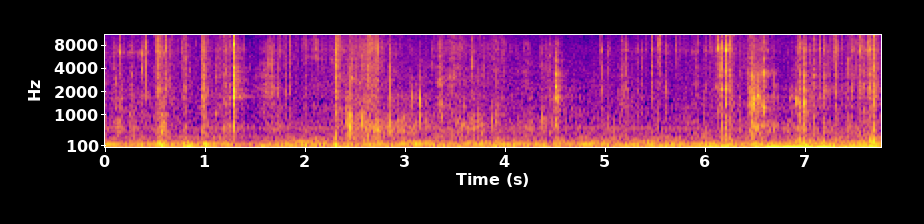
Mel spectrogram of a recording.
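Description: A metal utility blade cuts into a solid dark purple bar of dry soap, breaking off crackly chips. Irregular dry snaps and crackles sound over a steady low rumble and grow louder and denser toward the end.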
